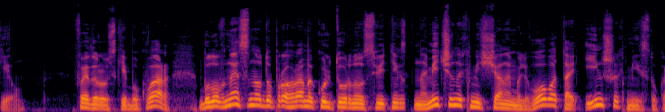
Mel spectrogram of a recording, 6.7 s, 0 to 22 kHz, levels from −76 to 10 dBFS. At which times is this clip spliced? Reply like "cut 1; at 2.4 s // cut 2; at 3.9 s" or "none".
cut 1; at 4.0 s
